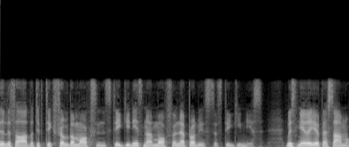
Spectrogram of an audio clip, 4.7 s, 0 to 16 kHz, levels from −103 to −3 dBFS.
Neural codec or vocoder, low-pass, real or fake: codec, 16 kHz, 0.5 kbps, FunCodec, trained on LibriTTS, 25 frames a second; 7.2 kHz; fake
